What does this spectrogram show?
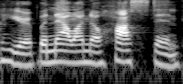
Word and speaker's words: Hostin: and it's pronounced pronounced hostin like oh like hostile the i sound got to look out for our fearlessly come on hostin hostin not host and host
